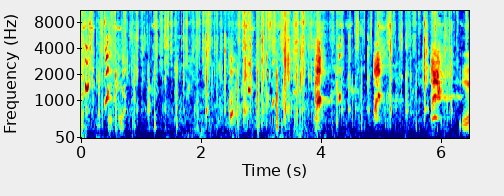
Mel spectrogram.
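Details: Excited Patterdale Terriers, fell dogs, eager to go, giving high, thin whines and yelps that rise and fall in short bursts about once a second, with a person speaking between them and faint outdoor background noise.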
